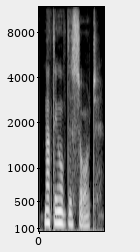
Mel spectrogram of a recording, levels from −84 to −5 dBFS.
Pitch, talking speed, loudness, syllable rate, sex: 165 Hz, 245 wpm, -17 LUFS, 6.8 syllables/s, female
